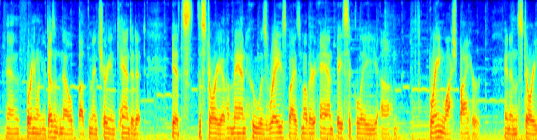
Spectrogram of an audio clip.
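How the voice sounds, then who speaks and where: Guy director in a making-of interview, lowish voice, pretty flat, music behind. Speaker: film director. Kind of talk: documentary interview, reflective explanation.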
